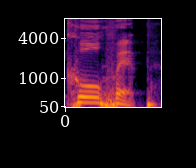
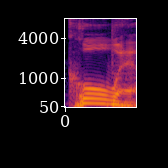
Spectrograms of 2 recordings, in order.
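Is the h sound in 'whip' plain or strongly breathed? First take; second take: strongly breathed; plain. First: The h in whip is strongly breathed out. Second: The h in whip is plain and unstressed. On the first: "you're saying Cool Whip" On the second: "instead of Cool Whip"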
